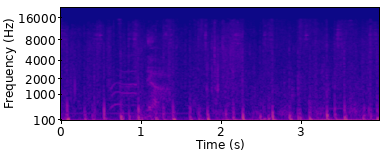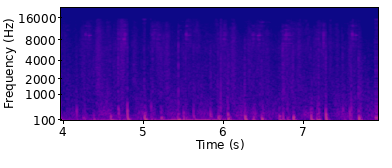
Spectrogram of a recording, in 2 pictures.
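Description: Horse hooves gallop in a fast, steady clip-clop rhythm in Red Dead Redemption 2, loud and continuous over a low rumble, with a brief voice near the start.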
